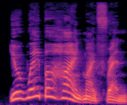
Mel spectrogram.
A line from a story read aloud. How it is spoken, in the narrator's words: called out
